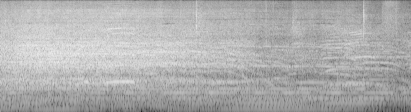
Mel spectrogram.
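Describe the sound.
An audience shouts and whoops in response during a church sermon, a loud, dense crowd roar that holds for about a second and then slowly eases over the next few seconds.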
